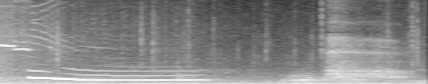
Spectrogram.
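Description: A dog in the fantasy role-playing game Dragon Age: Origins gives a long, sliding whimper that falls in pitch, followed by a softer whine over a low ambient game background, no talking.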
